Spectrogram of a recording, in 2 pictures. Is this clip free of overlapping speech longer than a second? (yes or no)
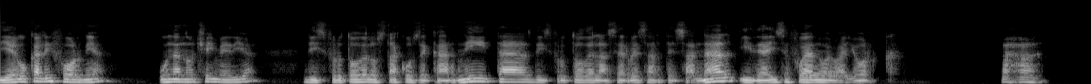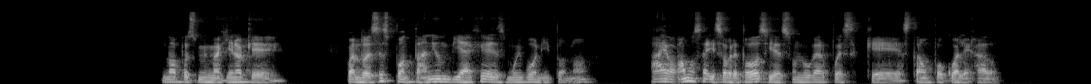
yes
